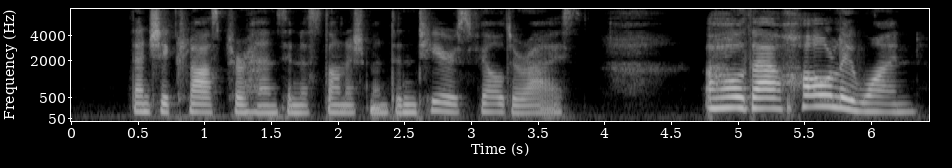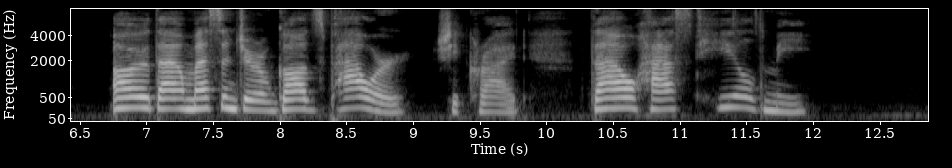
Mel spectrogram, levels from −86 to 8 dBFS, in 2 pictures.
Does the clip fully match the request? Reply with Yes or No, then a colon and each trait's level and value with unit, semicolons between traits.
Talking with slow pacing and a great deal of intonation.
Yes: slow, 130 wpm; wide, 6.5 semitones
